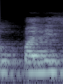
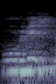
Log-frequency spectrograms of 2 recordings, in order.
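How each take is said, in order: First: "पुलिस" with a reduced first vowel, pə-lis; correct pronunciation. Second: "पुलिस" with a full u as pu-lis; wrong pronunciation. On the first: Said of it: "पुलिस नहीं पढ़ते हैं". ("पुलिस" सही, पलिस की तरह) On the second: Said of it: "इसको पुलिस पढ़ते हैं". ("पुलिस" गलत, पु-लिस की तरह) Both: Shown as a demonstration.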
